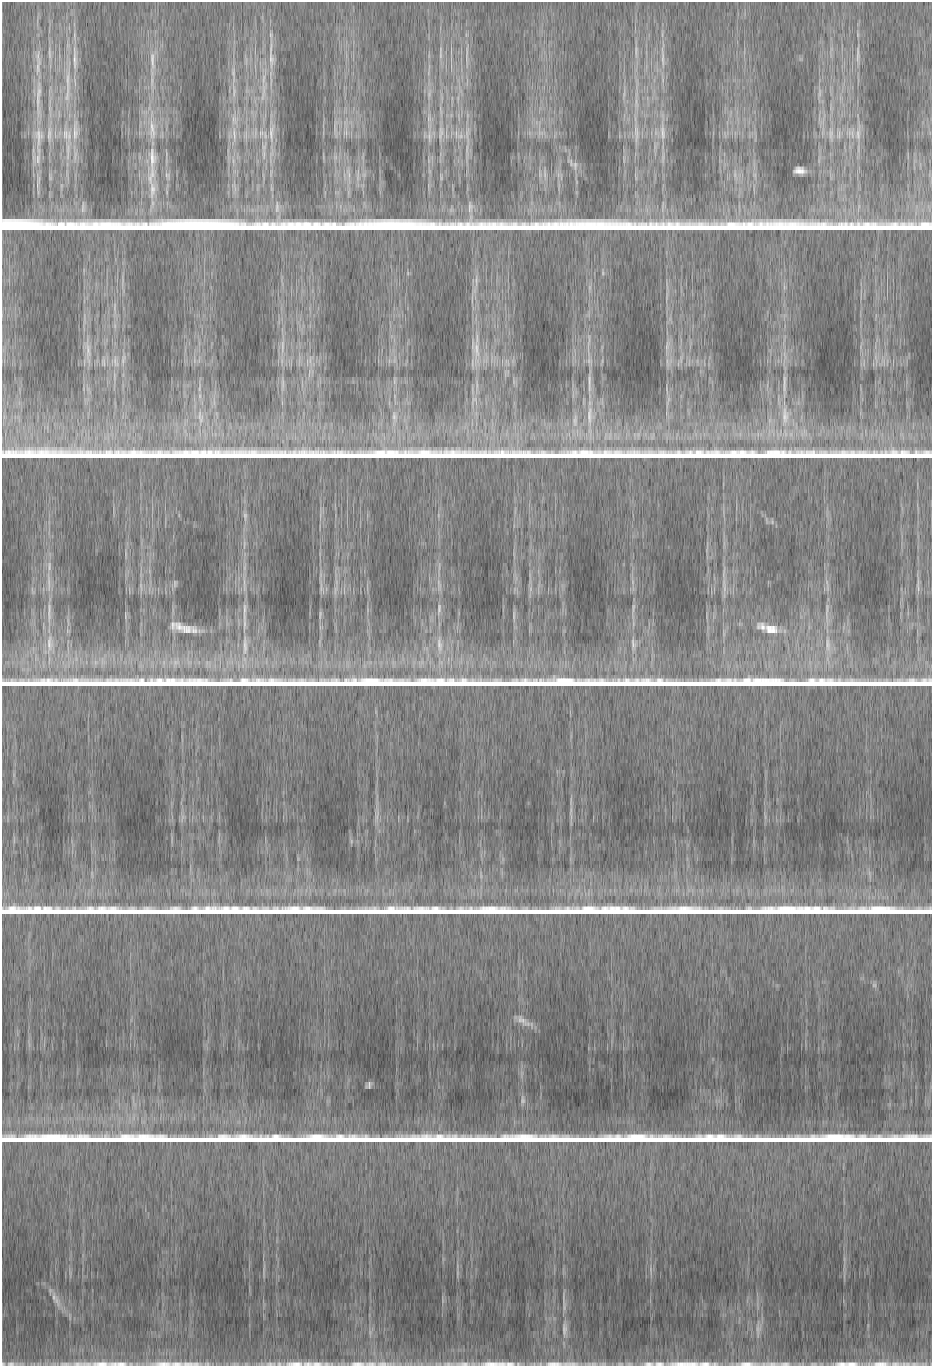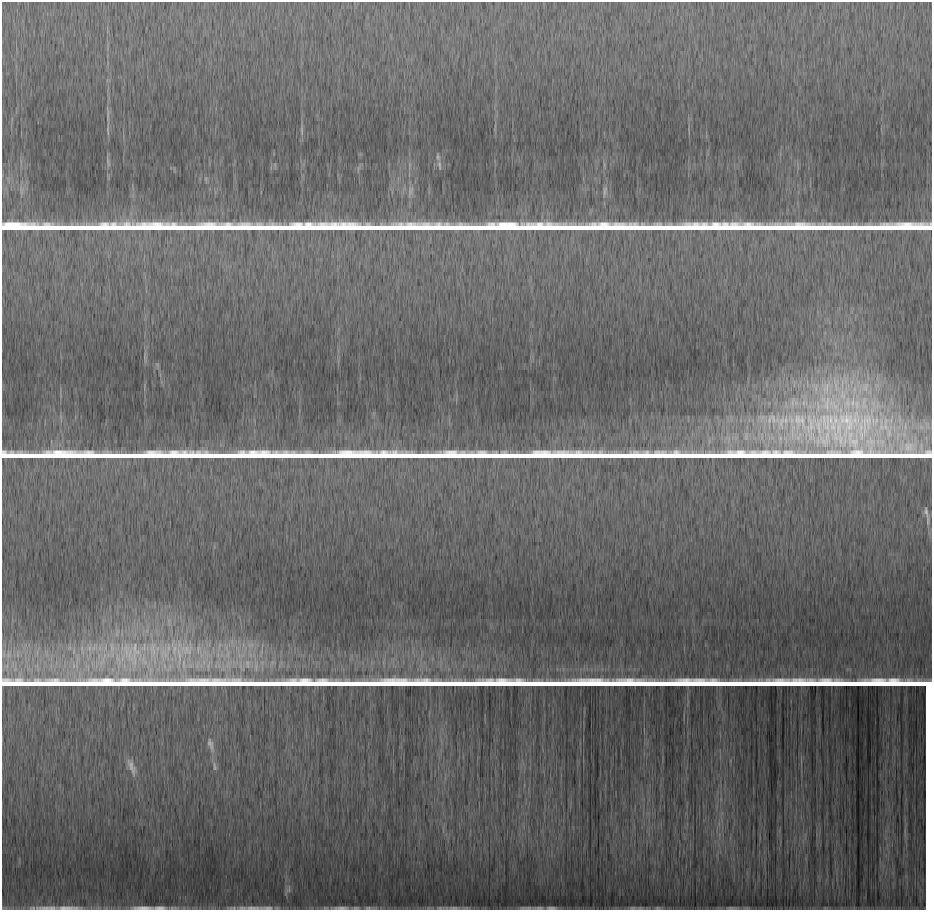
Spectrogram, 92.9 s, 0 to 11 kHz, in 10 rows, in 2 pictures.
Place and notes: {"title": "l'Église, Pl. de l'Église, Thérouanne, France - église de Therouanne (Pas-de-Calais) - clocher", "date": "2022-03-21 15:00:00", "description": "église de Therouanne (Pas-de-Calais) - clocher\n3 cloches - volées et tintements\ncloche 1 - la plus grave - volée automatisée", "latitude": "50.64", "longitude": "2.26", "altitude": "36", "timezone": "Europe/Paris"}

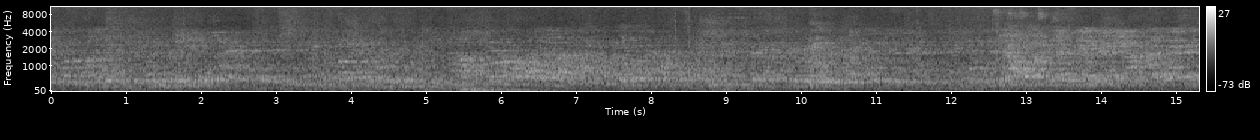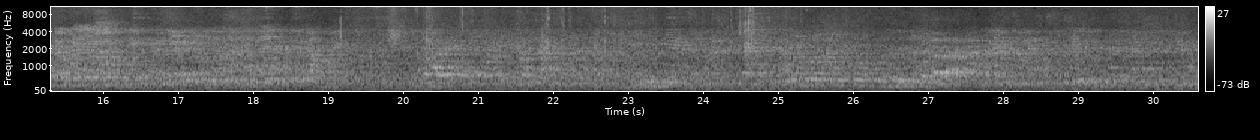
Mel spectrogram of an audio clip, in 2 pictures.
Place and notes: {"title": "Kazimierza Pulaskiego, Szczecin, Poland", "date": "2010-10-29 11:52:00", "description": "Ambiance of corridor in the library.", "latitude": "53.42", "longitude": "14.54", "altitude": "24", "timezone": "Europe/Warsaw"}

